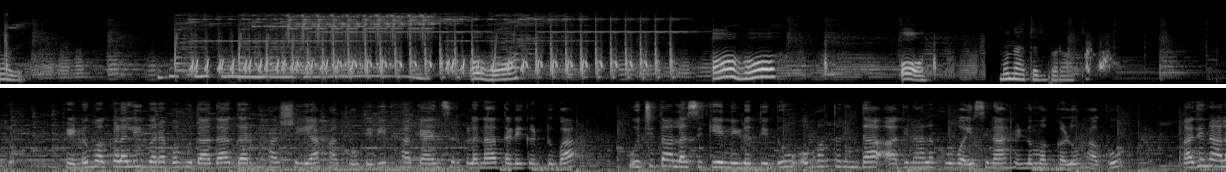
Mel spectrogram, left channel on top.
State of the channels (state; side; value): different; both; correlation 0.01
